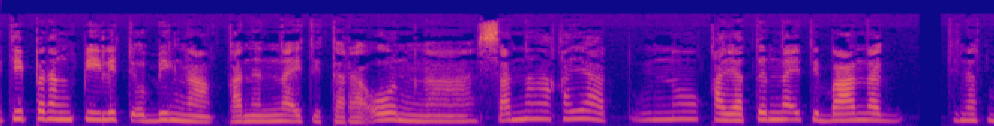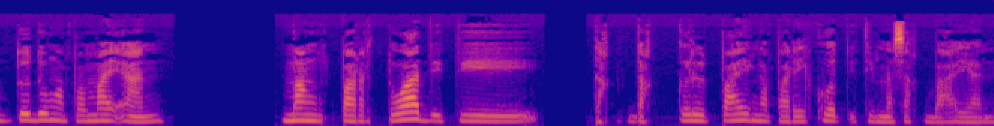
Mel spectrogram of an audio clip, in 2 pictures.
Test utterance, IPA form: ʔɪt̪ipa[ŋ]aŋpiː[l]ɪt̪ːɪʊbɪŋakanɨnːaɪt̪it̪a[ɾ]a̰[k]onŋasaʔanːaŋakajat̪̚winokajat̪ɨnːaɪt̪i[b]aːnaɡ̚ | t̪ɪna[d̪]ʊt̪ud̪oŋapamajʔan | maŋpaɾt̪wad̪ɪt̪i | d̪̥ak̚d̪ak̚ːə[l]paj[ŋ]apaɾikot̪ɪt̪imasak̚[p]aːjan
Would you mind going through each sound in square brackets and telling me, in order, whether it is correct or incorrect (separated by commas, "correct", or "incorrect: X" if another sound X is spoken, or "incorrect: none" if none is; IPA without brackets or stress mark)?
incorrect: n, correct, correct, incorrect: ʔ, correct, incorrect: t̪, correct, correct, incorrect: b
